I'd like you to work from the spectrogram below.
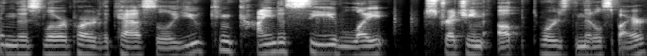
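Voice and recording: With ordinary variation in pitch, the text is read aloud in a natural voice.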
